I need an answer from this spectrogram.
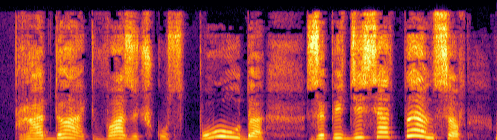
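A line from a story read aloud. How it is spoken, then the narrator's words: Incredulous exclamation. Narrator (Russian): воскликнул он, отказываясь верить своим ушам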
